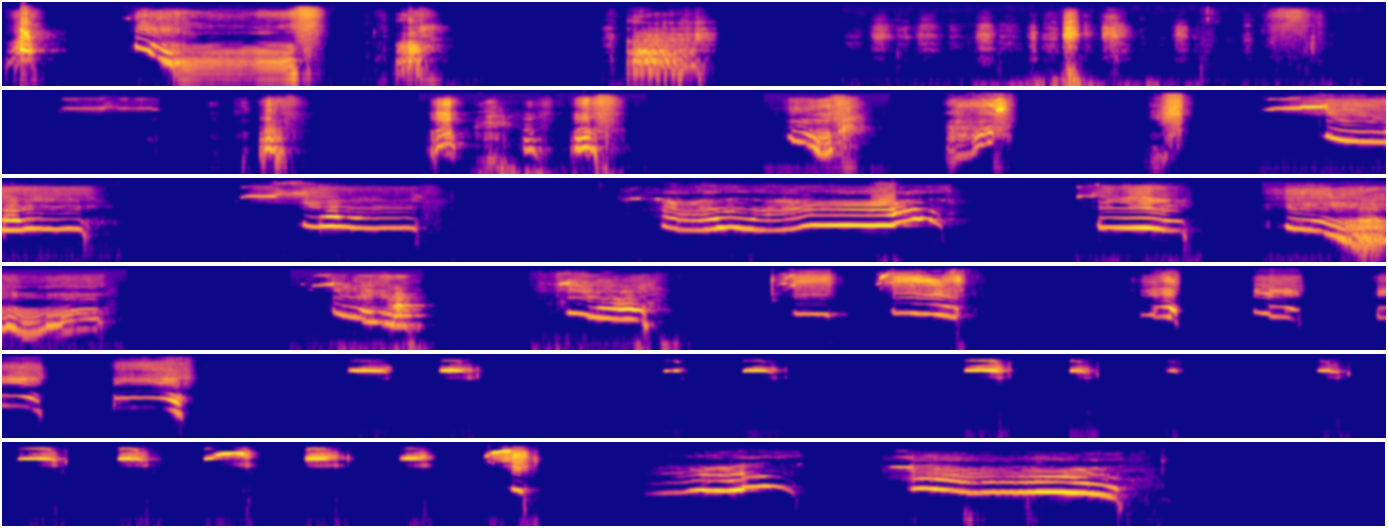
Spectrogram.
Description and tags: A variety of dog sounds which have been edited into a single file. Silence was left between each sound so they should be easily edited.
Sounds included could variously be described as bark, whine, growl, snort, sniff, whistle, yawn, dog, ruff etc.
The dog performer, a terrier mix called Dill, was quite an expressive dog. Sadly no longer with us.
dog, growl, ruff, snort, whine, whistle, yawn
